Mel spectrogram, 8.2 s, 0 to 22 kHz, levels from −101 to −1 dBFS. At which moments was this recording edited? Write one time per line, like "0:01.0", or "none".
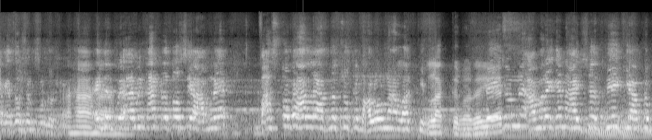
none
